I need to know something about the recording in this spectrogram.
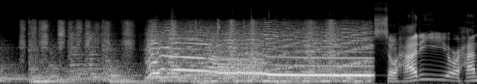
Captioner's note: Trusty howling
